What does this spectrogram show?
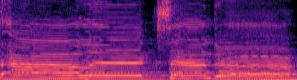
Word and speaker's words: Alexander: attention you'd know that count them one two three four there are four full syllables in my name the third movement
